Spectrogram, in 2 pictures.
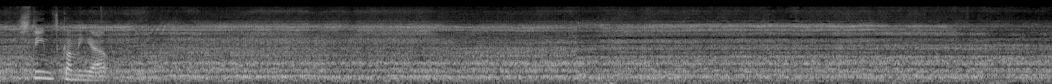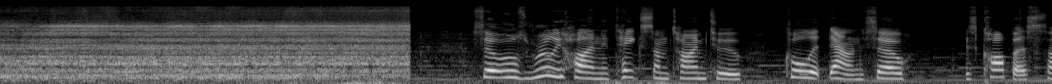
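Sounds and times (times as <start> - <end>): blowtorch hissing: 0.0 - 14.7.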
